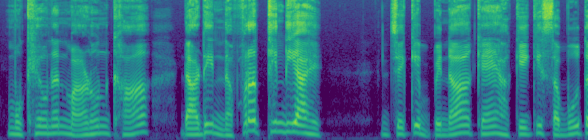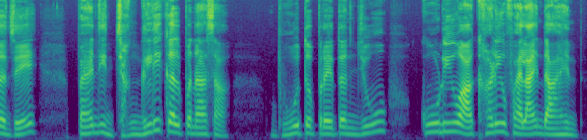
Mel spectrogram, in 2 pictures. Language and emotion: Sindhi, disgusted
